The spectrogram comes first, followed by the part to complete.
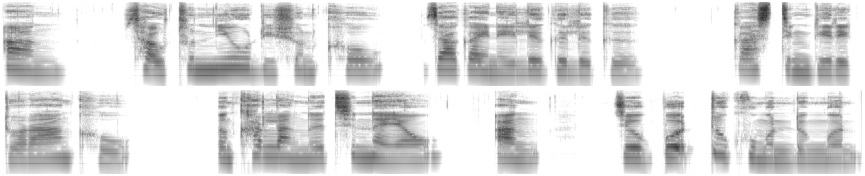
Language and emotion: Bodo, sad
